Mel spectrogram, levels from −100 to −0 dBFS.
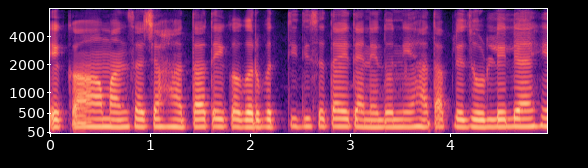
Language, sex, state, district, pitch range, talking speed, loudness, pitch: Marathi, female, Maharashtra, Sindhudurg, 175-185 Hz, 145 wpm, -16 LUFS, 180 Hz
